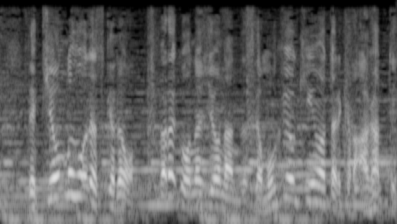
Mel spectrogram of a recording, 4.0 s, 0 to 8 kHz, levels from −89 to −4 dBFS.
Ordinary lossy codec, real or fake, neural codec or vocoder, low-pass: none; real; none; 7.2 kHz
